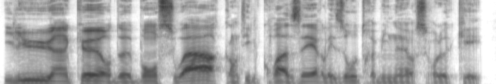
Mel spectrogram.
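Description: A man narrating a novel as an audiobook in a measured, even storytelling manner. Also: low-pitched, smooth, dry recording, clean studio sound. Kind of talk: scripted narration.

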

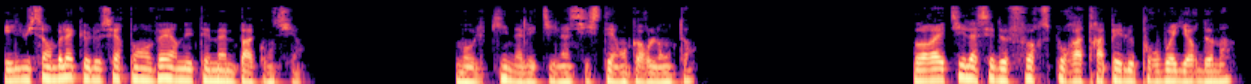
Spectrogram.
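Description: A man reads a story aloud in a slow, measured way. His voice is husky and a bit breathy, and the recording is dry and close. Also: mid-range voice, a little mellow, no room sound. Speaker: narrator. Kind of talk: audiobook narration.

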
